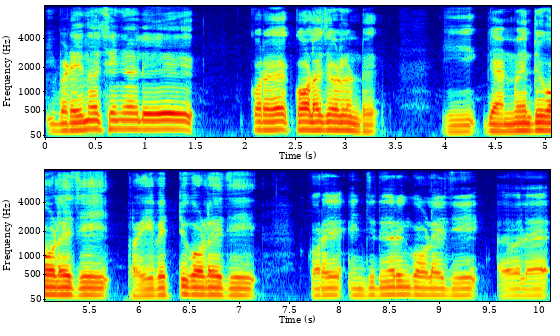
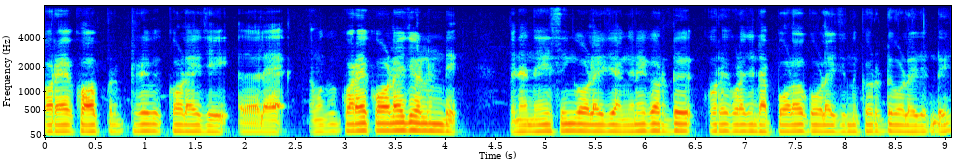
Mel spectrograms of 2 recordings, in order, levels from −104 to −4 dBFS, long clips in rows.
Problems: none marked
